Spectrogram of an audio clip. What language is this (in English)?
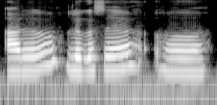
Bodo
